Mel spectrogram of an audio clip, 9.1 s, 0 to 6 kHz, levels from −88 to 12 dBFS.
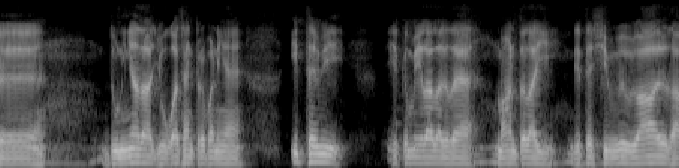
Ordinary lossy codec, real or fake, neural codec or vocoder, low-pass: none; real; none; 5.4 kHz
